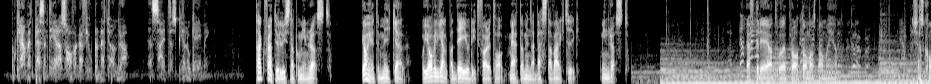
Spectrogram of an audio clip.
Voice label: Voiceover Swedish

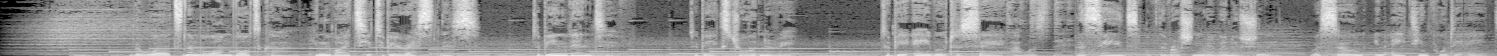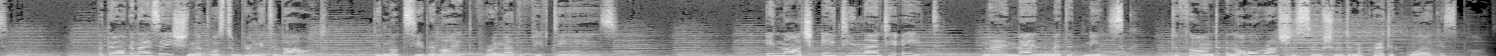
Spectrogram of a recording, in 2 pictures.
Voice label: Russian English, Female, 20s-40s; Eastern European

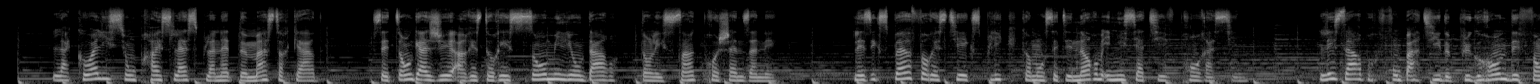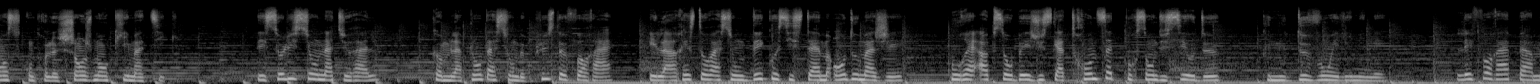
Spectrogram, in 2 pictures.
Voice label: French

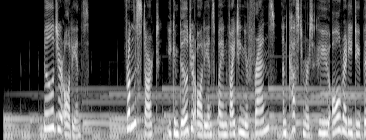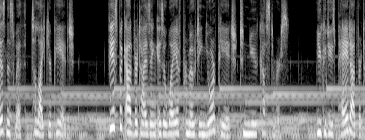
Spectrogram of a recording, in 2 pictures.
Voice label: Corporate

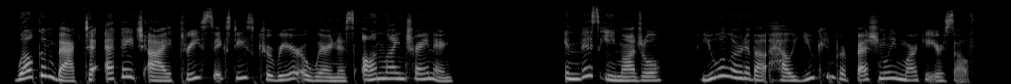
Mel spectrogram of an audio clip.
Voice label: corporate

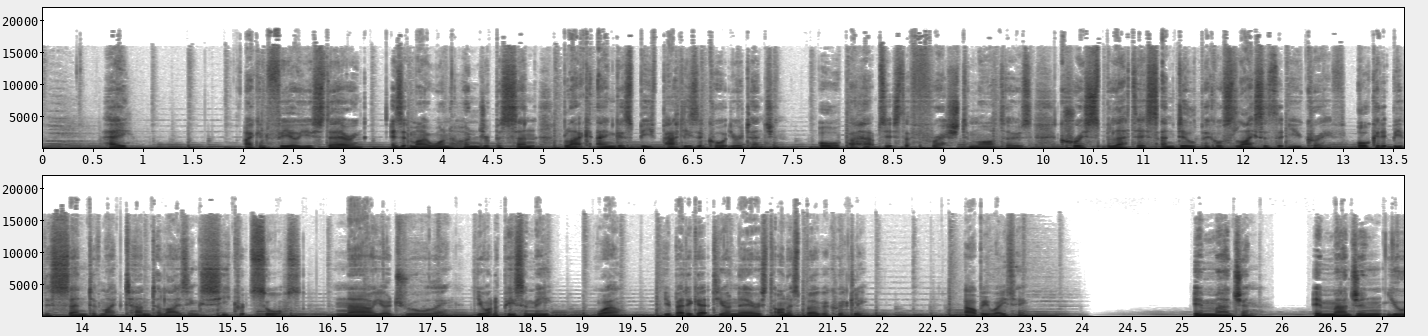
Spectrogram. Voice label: Commercial

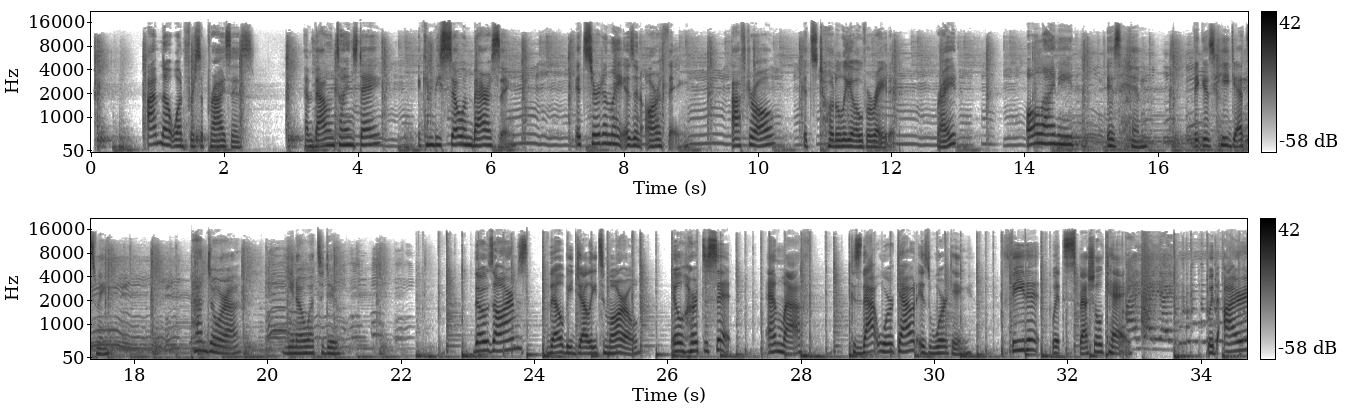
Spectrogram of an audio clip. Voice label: US Commercial

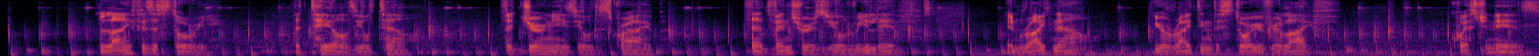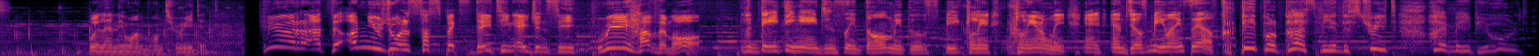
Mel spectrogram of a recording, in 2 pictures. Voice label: English; Hebrew, Middle Eastern, Male, 20s-40s

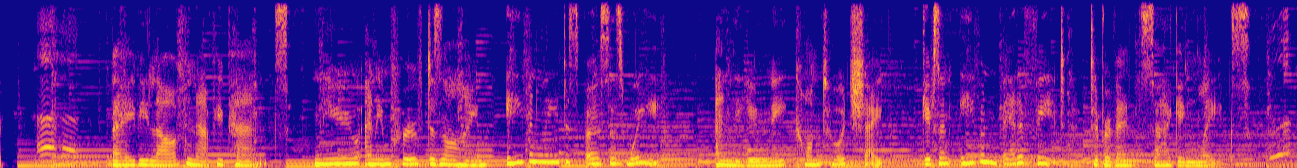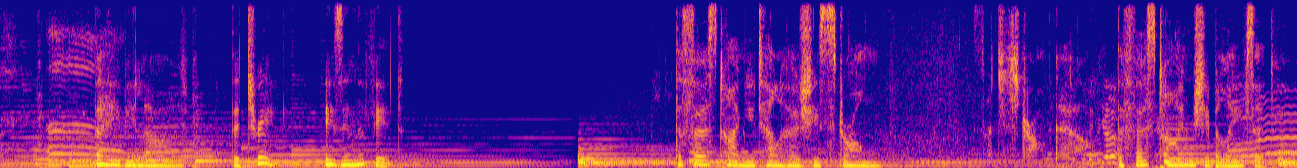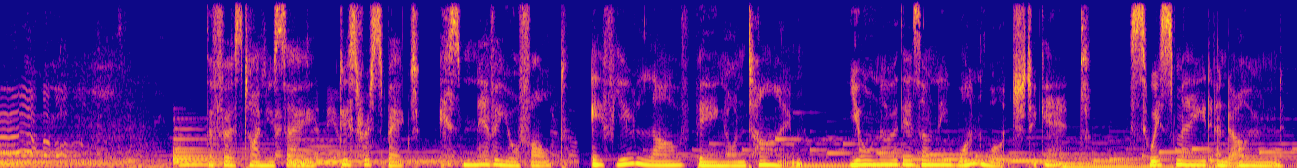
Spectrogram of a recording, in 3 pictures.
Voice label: Commercials

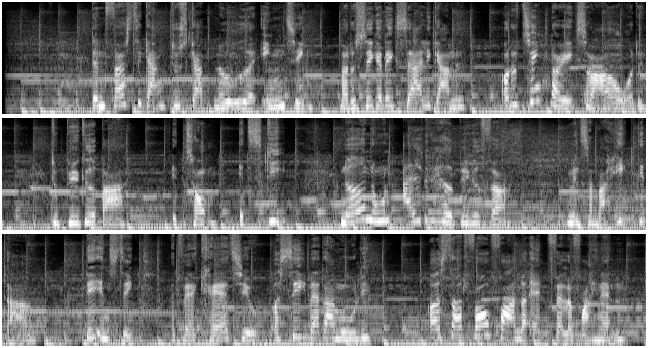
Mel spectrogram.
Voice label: Danish

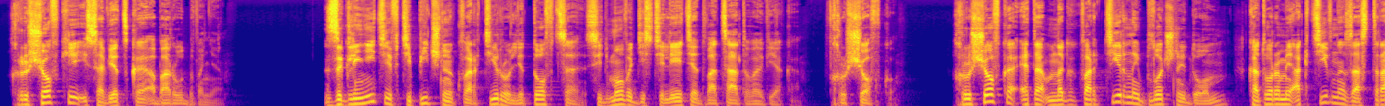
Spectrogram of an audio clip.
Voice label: Russian

